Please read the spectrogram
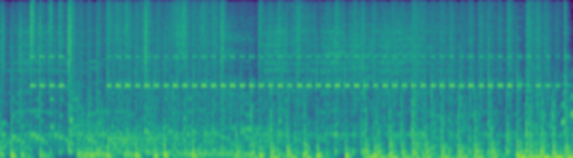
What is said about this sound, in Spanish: la alarma va a sonar y va a seguir sonando y sonando y sonando y sonando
